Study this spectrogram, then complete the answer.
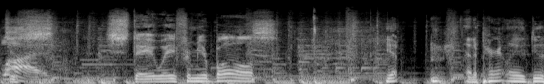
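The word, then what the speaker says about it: Bahls: Stay away from your balls. Yep. And apparently they do hang low. Which was a very cool thing. One last thing. I worked at Augustana College, and Steve Balls is the president of Augustana College, and he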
